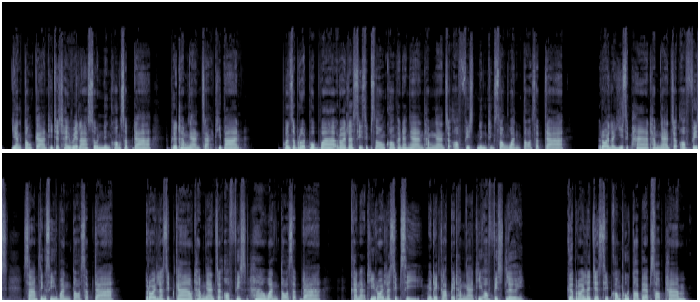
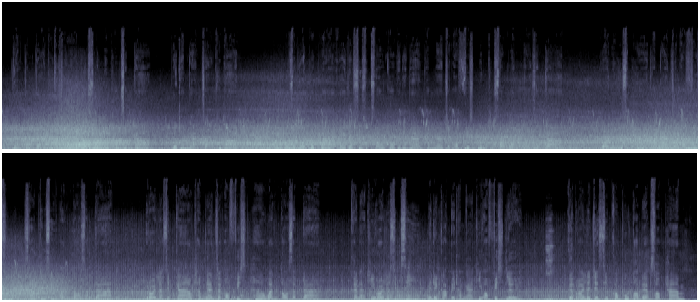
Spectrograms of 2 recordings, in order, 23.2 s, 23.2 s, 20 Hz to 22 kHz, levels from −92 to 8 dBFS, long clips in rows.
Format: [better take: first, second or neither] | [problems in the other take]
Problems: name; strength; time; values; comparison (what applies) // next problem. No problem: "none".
first | traffic noise; very loud; throughout; 5 dB above the speech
